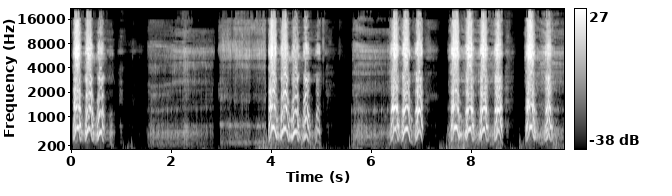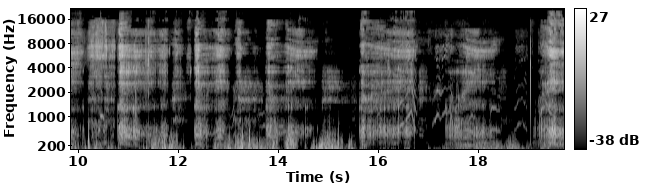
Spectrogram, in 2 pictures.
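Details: Several wild dogs fiercely defending their pups, giving loud, harsh barks in short volleys of three to four. Sharp bursts come near the start and again from mid-clip, with quieter growling and rustling in the gaps.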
